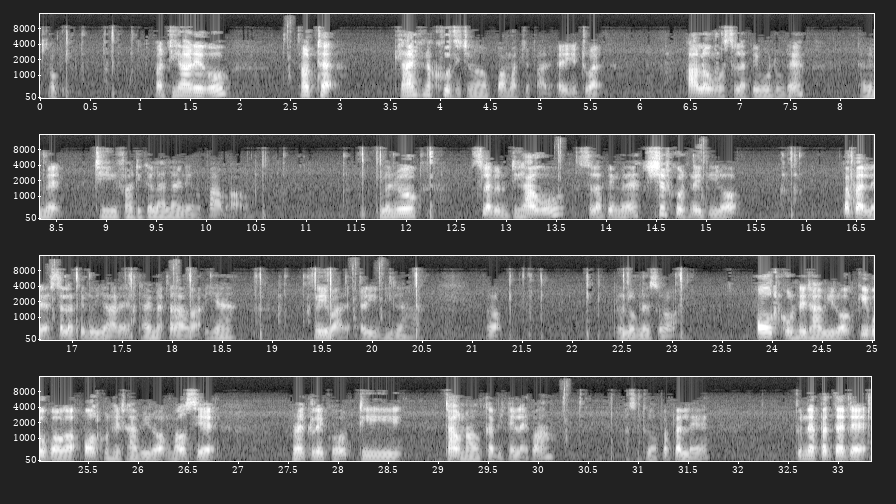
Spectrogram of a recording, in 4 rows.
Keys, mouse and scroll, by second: 10.3 middle click, 15.8-17.0 middle drag, 21.3 a, 21.5 a, 22.0 a, 30.1 right click, 31.0-32.4 middle drag.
